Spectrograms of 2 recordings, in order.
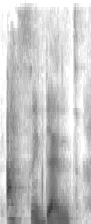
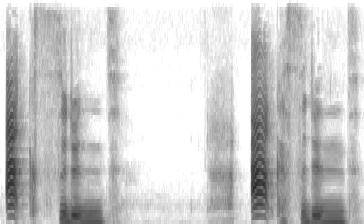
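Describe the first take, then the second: First: "accident" said as ASS-i-dent, without the k; "accident" with no k sound, like assident; wrong pronunciation. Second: "Accident" slowly as AK-si-dent with a clear k; "Accident" spelled out in sound, ak-si-dent, slowed down; careful model pronunciation. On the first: Teacher showing children the mistake, "accident" without the k. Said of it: "Do not say accident". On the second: Teacher having children watch her mouth, slow "Accident" with the k. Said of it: "Look at my mouth". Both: Shown as a demonstration.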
